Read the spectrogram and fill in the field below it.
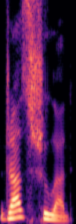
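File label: "джаз шылад", Komi, female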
